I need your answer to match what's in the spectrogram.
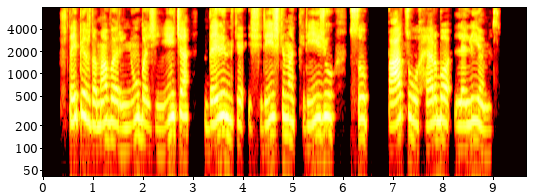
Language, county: Lithuanian, Telšiai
